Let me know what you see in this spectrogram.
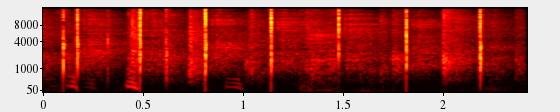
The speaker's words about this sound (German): Aber zuallererst freue ich mich über mein Publikum, was hier so zahlreich erschienen ist. Applaus für euch. Schön, dass ihr da seid.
